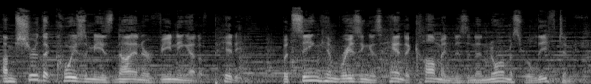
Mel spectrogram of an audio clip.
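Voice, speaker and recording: A man's voice: medium pitch, lively intonation, quick pace, music in the background, natural voice. A man playing a wry, put-upon teenage boy, narrating in the first person for an audio drama. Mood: sardonic, weary.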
